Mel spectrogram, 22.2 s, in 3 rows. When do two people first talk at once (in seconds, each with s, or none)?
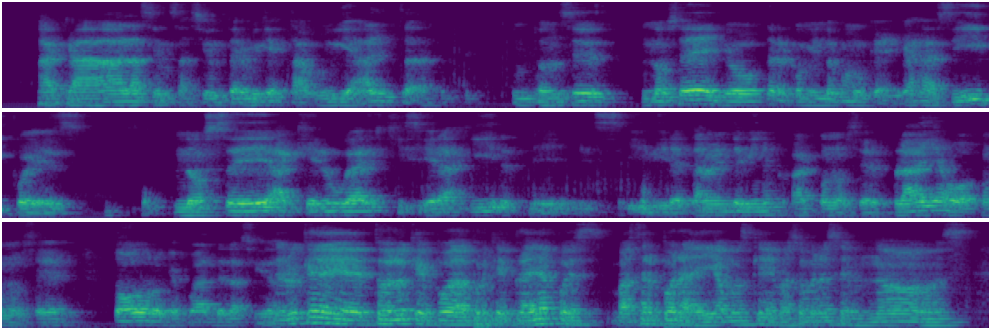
none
